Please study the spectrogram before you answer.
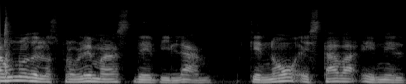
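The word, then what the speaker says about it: בלעם: El nombre hebreo de Bilam se escribe con las letras Bet, Lamed, Hayim y Mem. Como el texto original no tiene vocales, es posible entender su nombre, ¿verdad? También como Bill Am.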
